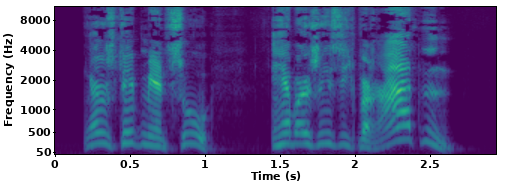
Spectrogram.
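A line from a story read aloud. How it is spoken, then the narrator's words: Shouting even louder. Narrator (German): schreit Finn noch lauter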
